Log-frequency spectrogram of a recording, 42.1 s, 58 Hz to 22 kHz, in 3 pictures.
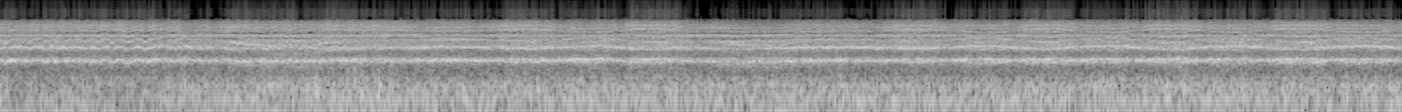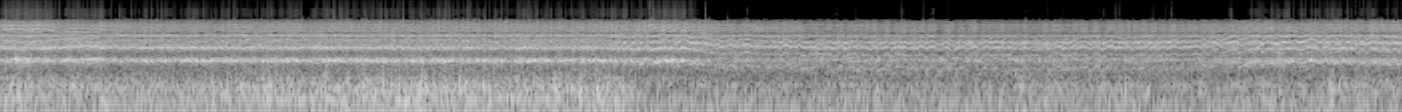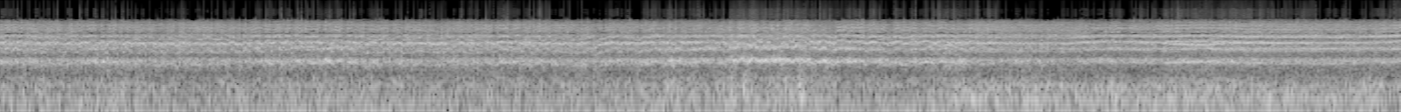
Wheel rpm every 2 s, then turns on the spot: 230, 220, 230, 220, 220, 230, 230, 230, 230, 230, 210, 160, 160, 180, 190, 190, 190, 210, 210, 200, 200.
none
